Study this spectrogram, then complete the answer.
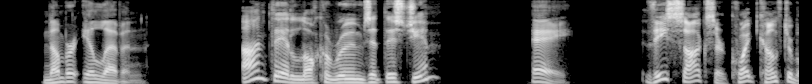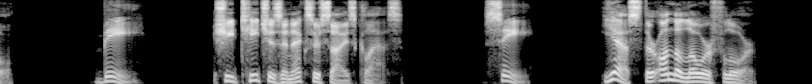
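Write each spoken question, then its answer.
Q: Aren't there locker rooms at this gym?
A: C: Yes, they're on the lower floor.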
